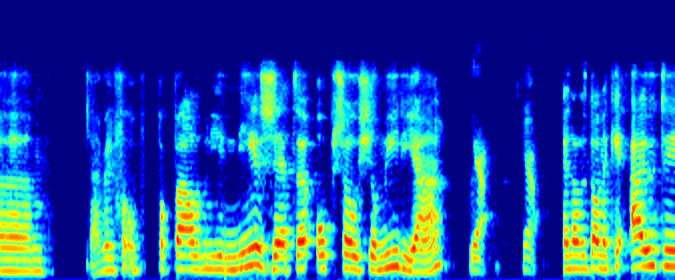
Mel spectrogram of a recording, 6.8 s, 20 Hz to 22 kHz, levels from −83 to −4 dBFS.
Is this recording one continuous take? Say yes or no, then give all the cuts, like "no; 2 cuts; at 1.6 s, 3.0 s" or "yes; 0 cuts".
yes; 0 cuts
